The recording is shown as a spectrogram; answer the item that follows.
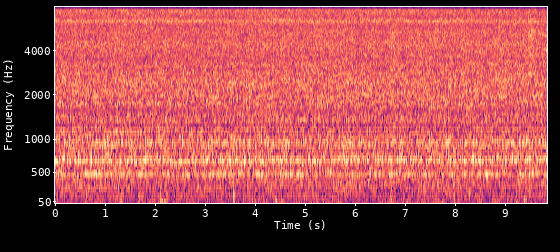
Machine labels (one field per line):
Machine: fan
